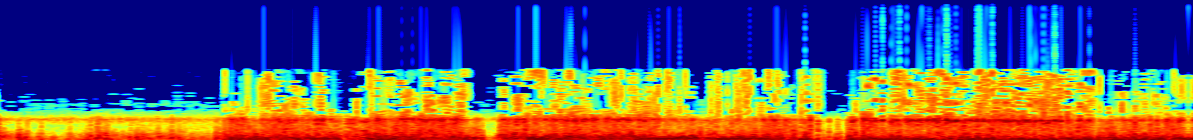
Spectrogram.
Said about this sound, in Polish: Nie, no tak bez sensu wieje, że się nie da nic gadać.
